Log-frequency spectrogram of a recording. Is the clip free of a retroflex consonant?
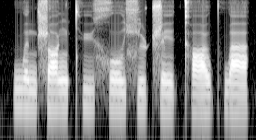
no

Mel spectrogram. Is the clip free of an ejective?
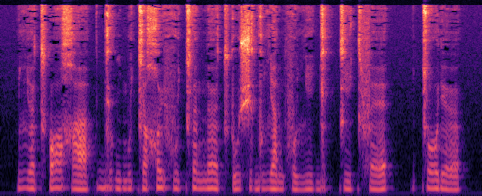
no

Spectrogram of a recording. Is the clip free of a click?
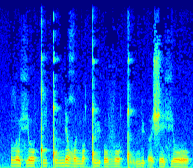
no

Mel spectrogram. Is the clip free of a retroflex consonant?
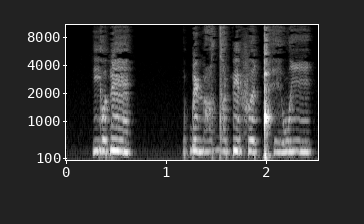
no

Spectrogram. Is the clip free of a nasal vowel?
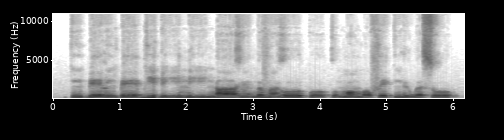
no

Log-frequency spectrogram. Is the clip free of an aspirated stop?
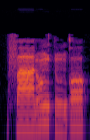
yes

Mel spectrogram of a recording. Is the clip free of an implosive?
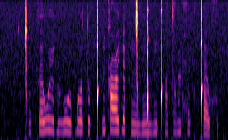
no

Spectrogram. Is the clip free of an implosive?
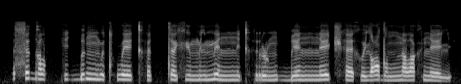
yes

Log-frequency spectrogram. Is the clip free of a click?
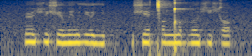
no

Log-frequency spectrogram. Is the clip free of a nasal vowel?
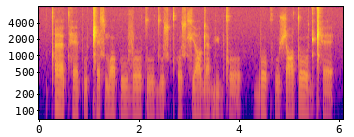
yes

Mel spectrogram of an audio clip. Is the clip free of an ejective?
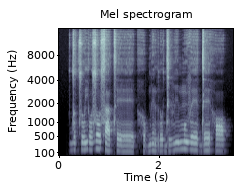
yes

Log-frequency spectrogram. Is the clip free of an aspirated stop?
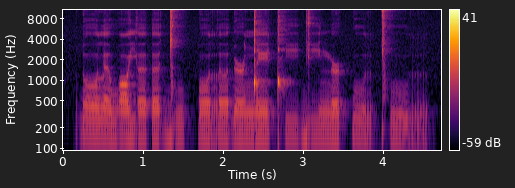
no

